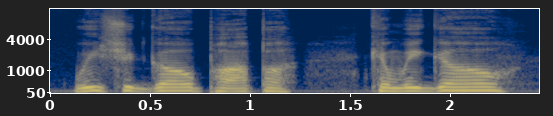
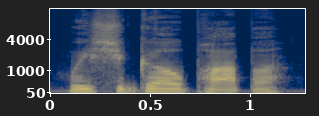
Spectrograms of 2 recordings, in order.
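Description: First: Put-on small boy, much higher and a bit louder, pleading; an anxious boy begging his father to go; boy pleading with Papa to leave the old house; pleading child. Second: Put-on a young boy gently urging his father; child's voice. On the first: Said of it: "boy begs to leave the house". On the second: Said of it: "he said". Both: A narrator's reading.

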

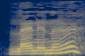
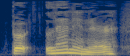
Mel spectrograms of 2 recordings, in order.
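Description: First: Rising, uneasy question on Leniner; apprehensive. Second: Higher, louder start of an objection; protesting. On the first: John repeating Leniner as she undresses, apprehensive. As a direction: ask Leniner warily, dreading the answer. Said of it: "he repeated apprehensively". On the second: John beginning to protest to Lenina, protesting. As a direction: push back gently. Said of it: "he began protesting". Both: A narrator's reading.

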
